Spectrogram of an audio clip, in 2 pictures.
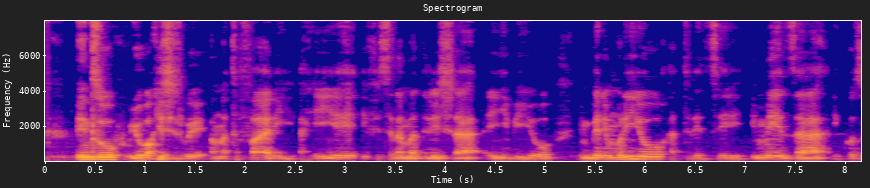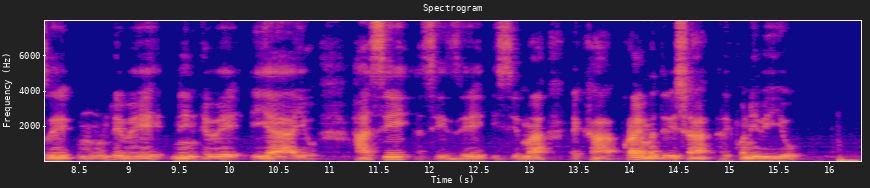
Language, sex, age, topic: Rundi, male, 25-35, education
